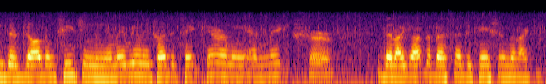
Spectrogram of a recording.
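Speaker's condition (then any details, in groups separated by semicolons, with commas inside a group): Cerebral palsy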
